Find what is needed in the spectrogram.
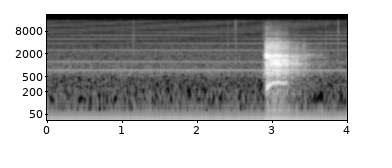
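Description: Near silence, then about three seconds in a short breathy sigh from a woman at the microphone, lasting about half a second.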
